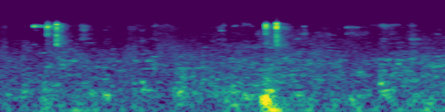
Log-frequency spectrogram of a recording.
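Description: A few faint clicks over quiet room tone: a small cluster about half a second in, and a louder click with a dull knock about two-thirds of the way through.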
